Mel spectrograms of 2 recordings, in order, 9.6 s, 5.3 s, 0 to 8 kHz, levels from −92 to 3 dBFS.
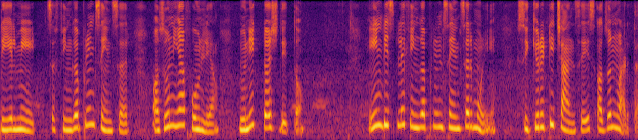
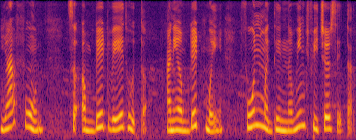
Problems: constant background noise, continuous background conversations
